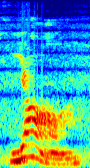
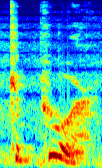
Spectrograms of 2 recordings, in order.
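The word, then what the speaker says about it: Yom Kippur: And this transcription is Yom. That's how they pronounce it. And they also do the next 3 letters for atonement as Kippur.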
